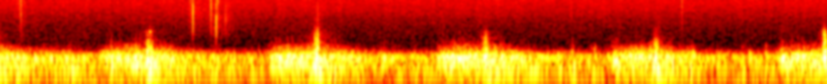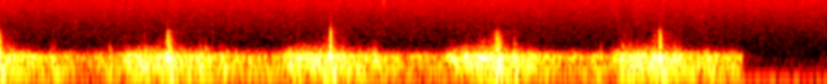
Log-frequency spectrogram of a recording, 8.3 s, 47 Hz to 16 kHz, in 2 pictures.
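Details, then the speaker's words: Patent ductus arteriosus in a 15-year-old girl, recorded at the pulmonary area: rough continuous machinery murmur swelling and fading with each beat, about 70/min, passing through both components of the second heart sound. "this recording taken at the pulmonary area in a 15-year-old girl shows the murmur passing through both components of the second heart sound"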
